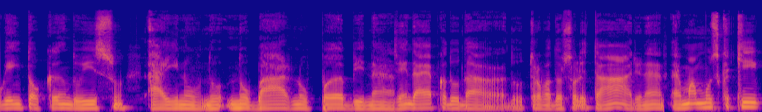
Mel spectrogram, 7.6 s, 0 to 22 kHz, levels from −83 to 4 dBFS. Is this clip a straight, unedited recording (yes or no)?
no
